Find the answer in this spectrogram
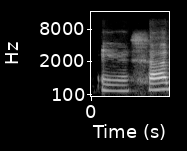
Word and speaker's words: have: Have you got version? Parrot? No, have. Bien, muy bien. El have lo vamos a pronunciar como si la H fuera una J.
